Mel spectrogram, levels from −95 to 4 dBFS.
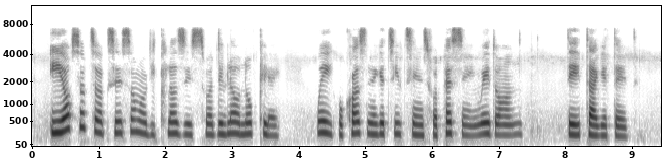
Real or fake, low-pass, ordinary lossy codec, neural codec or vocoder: fake; 7.2 kHz; none; codec, 16 kHz, 2 kbps, X-Codec, WavLM features, trained on Multilingual LibriSpeech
